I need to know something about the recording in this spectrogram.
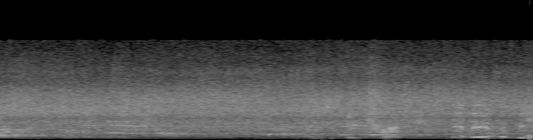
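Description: Steady hiss of a busy indoor hall, with the faint murmur of other visitors' voices.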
